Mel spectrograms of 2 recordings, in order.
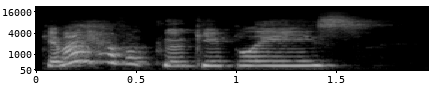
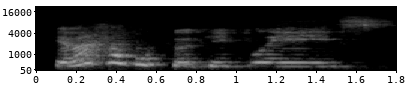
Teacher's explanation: when we make a request in the form of a question our voice also rises at the end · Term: rising tone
